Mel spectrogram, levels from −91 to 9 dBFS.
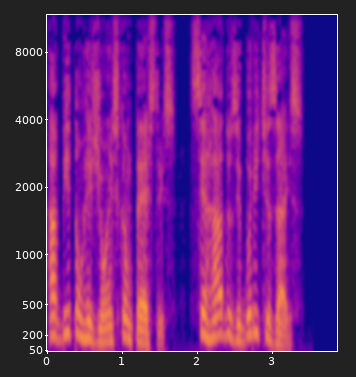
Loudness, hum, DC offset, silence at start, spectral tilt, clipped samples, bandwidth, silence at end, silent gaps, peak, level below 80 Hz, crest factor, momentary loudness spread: -23 LUFS; none; under 0.1%; 0 s; -4.5 dB/octave; under 0.1%; 12 kHz; 0.5 s; none; -6 dBFS; -64 dBFS; 18 dB; 10 LU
